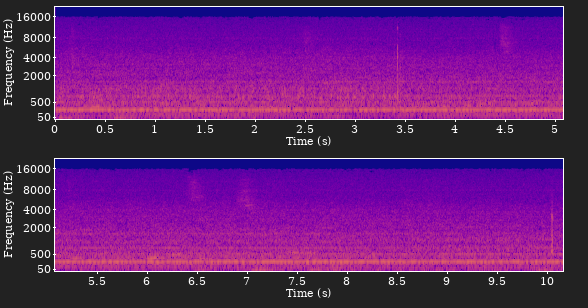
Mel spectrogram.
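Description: A steady low mechanical hum with an even hiss behind it, unchanging throughout, with a few faint short high ticks in the middle.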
